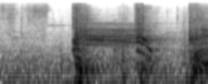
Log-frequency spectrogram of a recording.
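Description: Swords clash and scrape.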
